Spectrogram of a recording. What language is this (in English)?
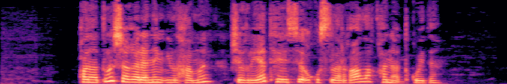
Bashkir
